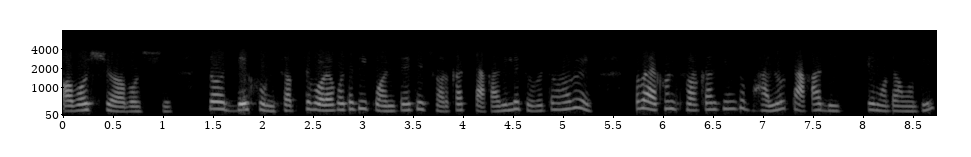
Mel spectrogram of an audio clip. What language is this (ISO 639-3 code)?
ben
